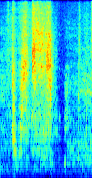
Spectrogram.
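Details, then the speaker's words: Hand plane squaring a cupboard-door board edge with a light first pass: short, broken rasping strokes with gaps instead of one continuous hiss, as the blade skips the high spots; no full-length shaving yet, then it starts to engage. "can hear it's not one continuous sound so we're not getting a full length shaving now we're starting to get a full length shaving you might have heard that right up this end"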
